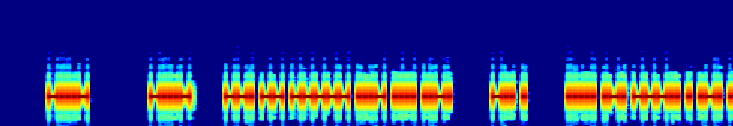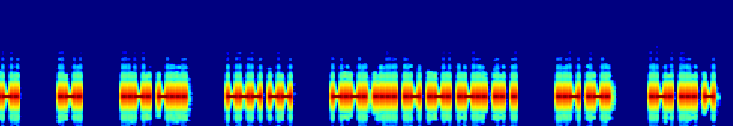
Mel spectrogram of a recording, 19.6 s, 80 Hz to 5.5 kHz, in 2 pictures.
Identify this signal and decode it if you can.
Morse code, heard as a keyed tone, about 30 wpm, 700 Hz. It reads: <BT> <BT> GM0VHF DE 5R8ERR R FB OM CHARLIE UR RST
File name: UK MASTER QSOs TRAINING / 30WPM / UK MASTER QSOs 0043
